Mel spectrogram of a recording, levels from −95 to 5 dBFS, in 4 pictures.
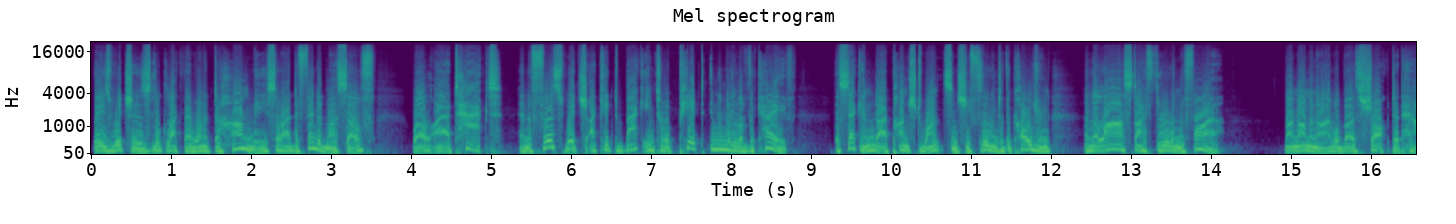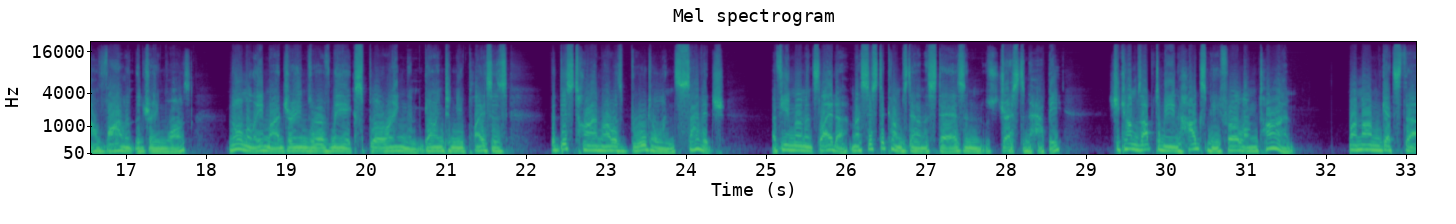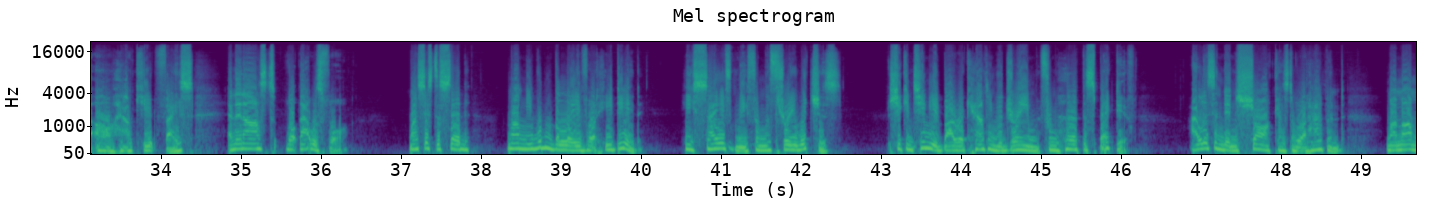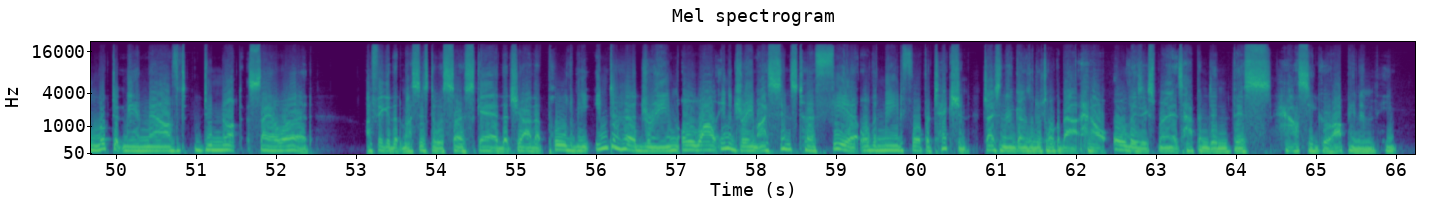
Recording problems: distortion; heavy; 27% of the sound clipped

